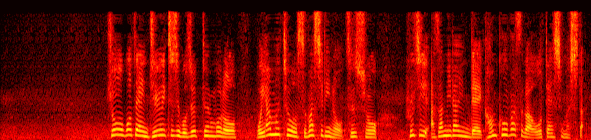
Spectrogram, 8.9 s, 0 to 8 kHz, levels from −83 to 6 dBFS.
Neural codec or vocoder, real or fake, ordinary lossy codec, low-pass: codec, 16 kHz, 1.1 kbps, Voila-Tokenizer; fake; none; none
